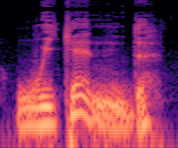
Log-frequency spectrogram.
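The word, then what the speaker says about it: week-end: So if we're talking about the weekend, okay, but then pronounce it the French way, weekend.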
